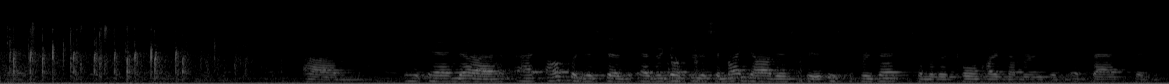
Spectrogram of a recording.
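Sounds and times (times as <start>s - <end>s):
audience applause: 0.0s - 2.6s
speech: 4.5s - 11.6s.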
